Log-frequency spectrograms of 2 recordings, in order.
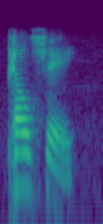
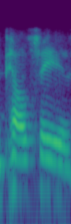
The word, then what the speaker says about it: Pelletier: Or you can IM me at Shoshona Pelche. And it's S-H-A-S-H-O-N-A. And then Pelche is P-E-L-L-E-T-I-E-R. – I pronounce that different, Pelletier in French.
